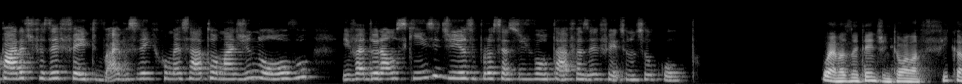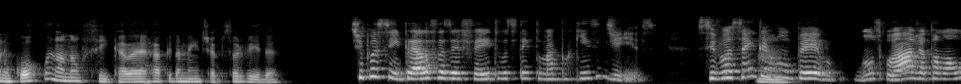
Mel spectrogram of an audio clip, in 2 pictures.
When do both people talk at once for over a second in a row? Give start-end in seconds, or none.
none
